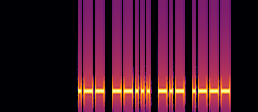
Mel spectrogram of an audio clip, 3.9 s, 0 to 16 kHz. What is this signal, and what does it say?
Morse code, heard as a keyed tone, about 28 wpm, 700 Hz. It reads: W7KJ
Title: USA Call Signs - 4 Characters - 4x Character Spacing - 28wpm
